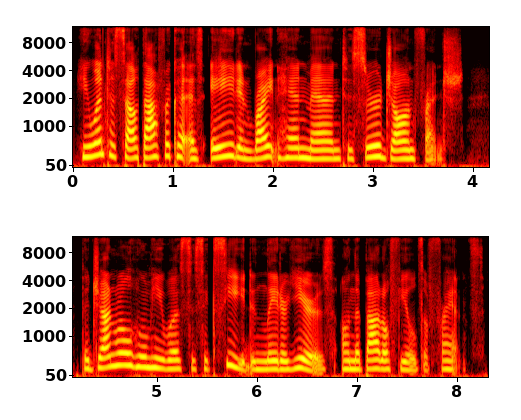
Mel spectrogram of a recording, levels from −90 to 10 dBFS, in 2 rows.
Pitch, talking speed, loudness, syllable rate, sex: 225 Hz, 200 wpm, -18 LUFS, 5.2 syllables/s, female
